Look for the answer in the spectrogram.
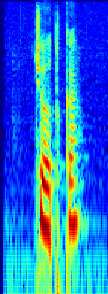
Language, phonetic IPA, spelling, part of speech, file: Russian, [ˈt͡ɕɵtkə], чётко, adverb / adjective, Ru-чётко.ogg
- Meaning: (adverb) distinctly, clearly, audibly, legibly; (adjective) short neuter singular of чёткий (čótkij)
